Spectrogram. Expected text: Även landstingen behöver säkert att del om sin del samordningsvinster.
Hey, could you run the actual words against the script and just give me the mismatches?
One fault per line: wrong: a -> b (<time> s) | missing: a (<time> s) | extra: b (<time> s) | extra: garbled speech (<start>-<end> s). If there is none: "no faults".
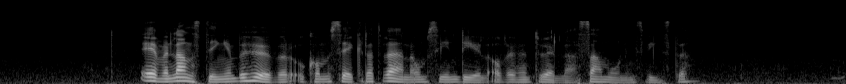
extra: och kommer (2.9 s)
wrong: del -> värna (3.8 s)
extra: av eventuella (4.9 s)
